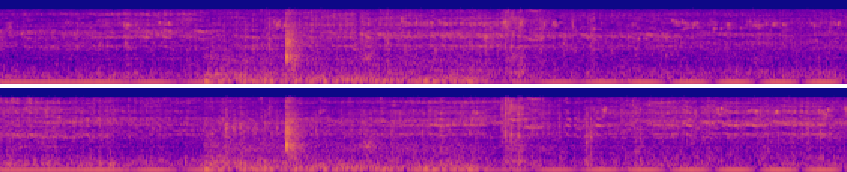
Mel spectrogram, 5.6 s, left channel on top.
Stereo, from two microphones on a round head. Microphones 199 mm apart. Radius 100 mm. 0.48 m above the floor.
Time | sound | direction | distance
1.4 | ticking | 10° right (ahead or behind) | 4 m
3.3 | a camera shutter | 30° right (ahead or behind) | 7.5 m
